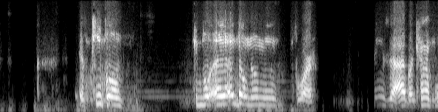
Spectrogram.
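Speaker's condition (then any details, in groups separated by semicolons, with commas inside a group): Mild cerebral palsy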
